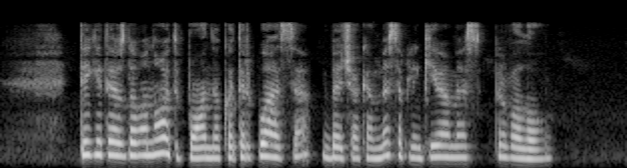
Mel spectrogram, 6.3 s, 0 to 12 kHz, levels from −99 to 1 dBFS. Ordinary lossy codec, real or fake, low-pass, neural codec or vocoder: AAC, 64 kbps; real; 7.2 kHz; none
